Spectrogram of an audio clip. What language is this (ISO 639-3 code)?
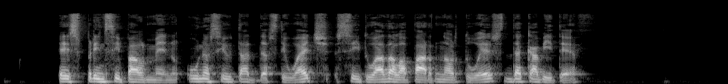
cat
